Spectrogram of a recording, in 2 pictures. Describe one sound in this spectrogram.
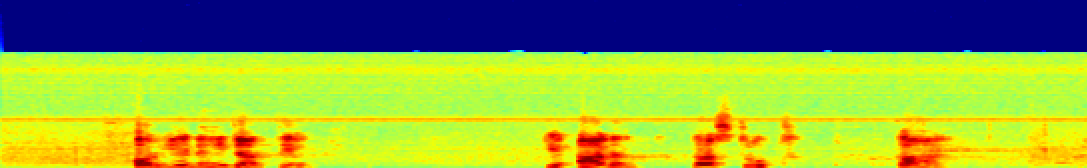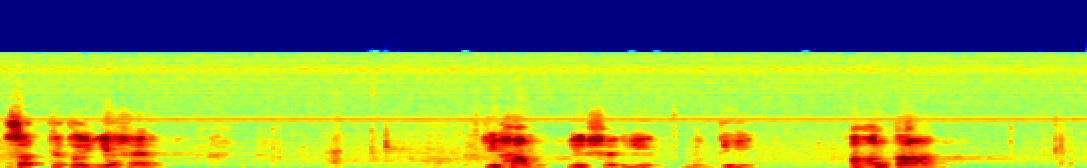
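An elderly woman speaks calmly into a microphone, in short phrases with pauses.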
